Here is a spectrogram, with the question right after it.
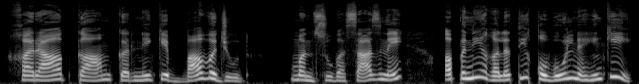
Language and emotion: Urdu, disgusted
